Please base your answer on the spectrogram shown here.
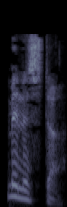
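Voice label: "minister", British English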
